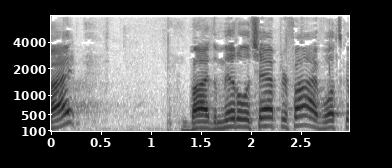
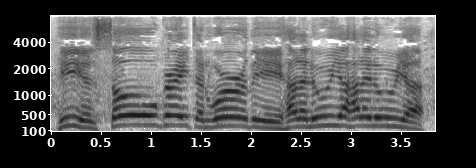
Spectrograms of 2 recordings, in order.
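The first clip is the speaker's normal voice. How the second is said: mock pious talk; 2 semitones lower than usual. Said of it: "they don't start talking like".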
